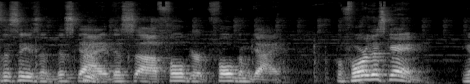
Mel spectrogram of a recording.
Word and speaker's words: Fulgham: Yeah, Travis Fulgham, absolutely.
